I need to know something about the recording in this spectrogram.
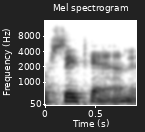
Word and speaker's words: seitan: made of wheat gluten called seitan, or seitan as it's pronounced in other parts of the world.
